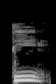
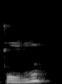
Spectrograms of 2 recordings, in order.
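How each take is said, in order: First: "Tini" said high and loud for students; Pali word modelled. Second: Said in the usual way. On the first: Shown as a demonstration.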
